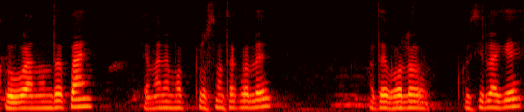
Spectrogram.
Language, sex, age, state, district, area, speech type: Odia, male, 60+, Odisha, Mayurbhanj, rural, spontaneous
